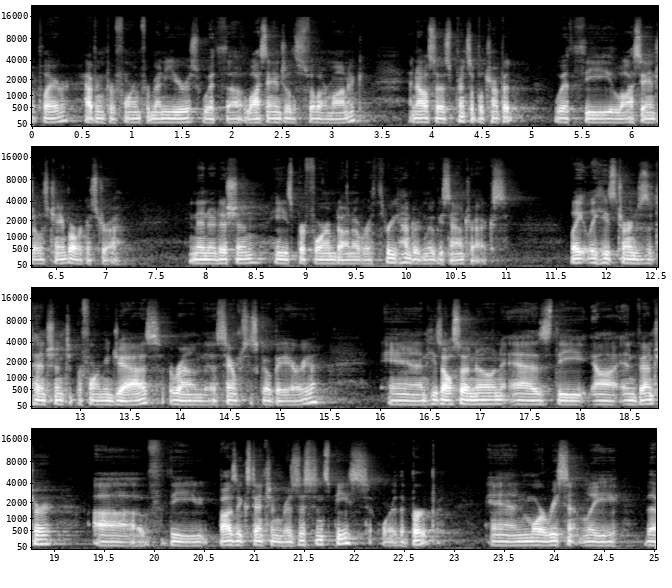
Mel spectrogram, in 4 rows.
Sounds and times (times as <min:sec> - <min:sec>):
Speech: 0:00.0 - 0:07.2, 0:07.8 - 0:25.0.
